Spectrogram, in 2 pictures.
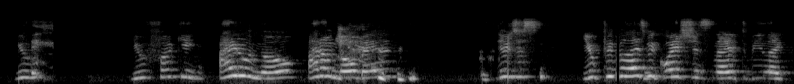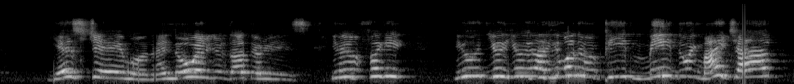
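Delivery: desperate sad butler voice. Voicing the house's head butler, who is questioned about the daughter, desperate and sad. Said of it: "very sad, very desperate right now".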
